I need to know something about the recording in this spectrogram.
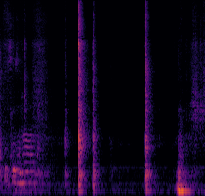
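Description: Dishes clatter and clink on a counter.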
